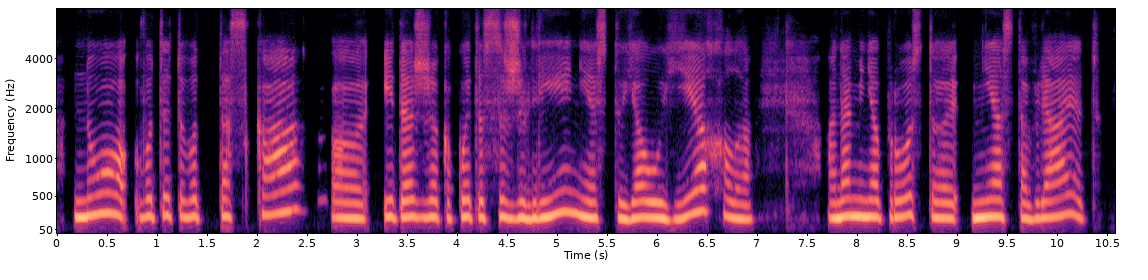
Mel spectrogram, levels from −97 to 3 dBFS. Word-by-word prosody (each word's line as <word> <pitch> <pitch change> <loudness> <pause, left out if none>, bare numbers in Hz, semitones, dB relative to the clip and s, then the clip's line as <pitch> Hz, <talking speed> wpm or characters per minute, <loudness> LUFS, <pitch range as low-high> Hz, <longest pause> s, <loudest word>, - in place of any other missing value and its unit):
Но 245 +3 +2
вот 225 0 -4
эта 225 -2 -4
вот 220 0 -1 0.2
тоска, 255 +7 -2 0.3
а, 205 -2 +1 0.2
и 220 0 0
даже 215 0 0
какое-то 215 +1 -2
сожаление, 215 +4 +2
что 200 +1 -4
я 205 +3 +2
уехала, 210 - 0 0.7
она 205 +3 +3
меня 225 -1 +4
просто 210 -1 -2
не 215 +2 +5
оставляет. 215 +1 -2
215 Hz, 100 wpm, -19 LUFS, 205-230 Hz, 0.7 s, не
